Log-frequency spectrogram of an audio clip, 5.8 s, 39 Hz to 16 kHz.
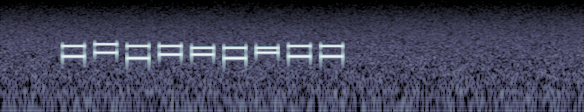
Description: DTMF, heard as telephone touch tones, dialled by machine, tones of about 220 ms. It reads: 5#2871*55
